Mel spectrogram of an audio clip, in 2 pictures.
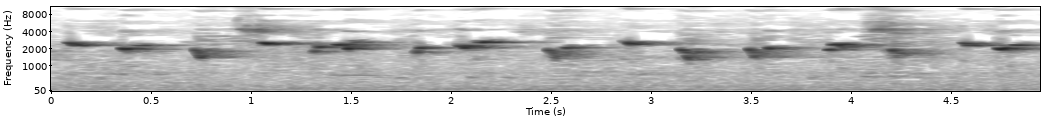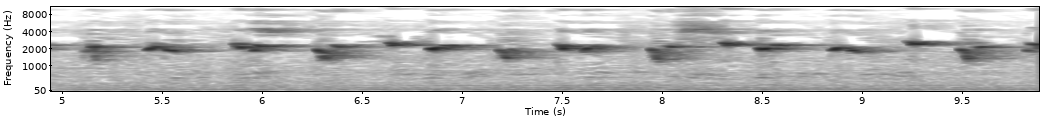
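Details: Ten seconds of ropel from a caged sooty-headed bulbul trained for contests: about thirty loud, gurgling chirps chained tightly together, each a quick down-and-up slur, with faint low hum underneath.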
